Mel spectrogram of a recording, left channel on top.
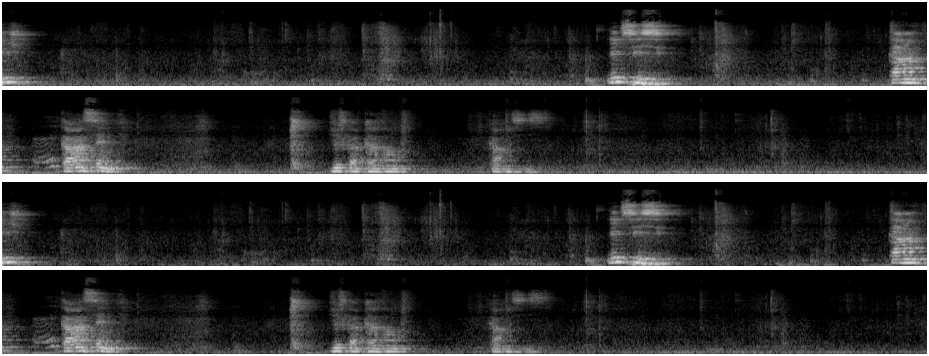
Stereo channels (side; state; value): left; noise; rumble, 23 dB below the sound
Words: Luc 6. 45. Jusqu'à 40. 46.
